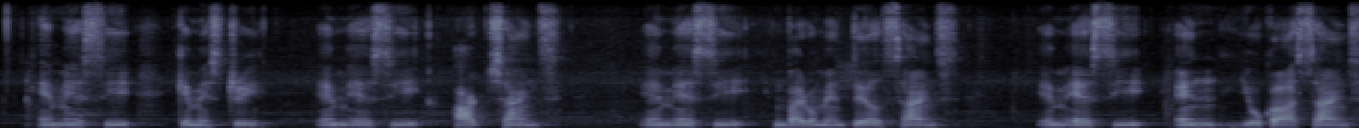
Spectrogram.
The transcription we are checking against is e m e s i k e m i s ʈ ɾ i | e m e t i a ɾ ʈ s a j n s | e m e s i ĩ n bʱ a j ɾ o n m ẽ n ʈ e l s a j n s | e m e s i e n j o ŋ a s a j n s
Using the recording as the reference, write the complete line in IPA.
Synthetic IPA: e m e s i k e m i s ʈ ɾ i | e m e s i a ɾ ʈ s a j n s | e m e s i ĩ n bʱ a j ɾ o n m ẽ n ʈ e l s a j n s | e m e s i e n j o ɡ a s a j n s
